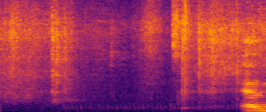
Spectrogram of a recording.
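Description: Faint rustling of construction paper being handled on a desk, with a light click about half a second in.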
